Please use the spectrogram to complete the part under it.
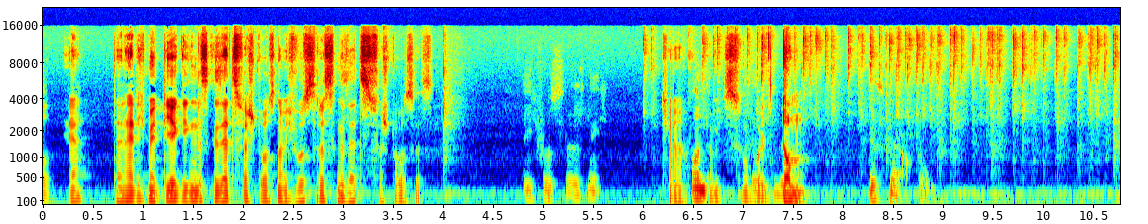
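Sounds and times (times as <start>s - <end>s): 
speech: 0.0s - 4.2s, 4.8s - 9.2s
low hum: 0.0s - 10.7s
typing on a computer keyboard: 6.0s - 10.7s.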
